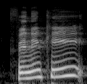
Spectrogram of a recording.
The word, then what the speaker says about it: finicky: Fin, ick, e. Now, we're going to put the syllable stress on the first sound. Fin, finicky.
